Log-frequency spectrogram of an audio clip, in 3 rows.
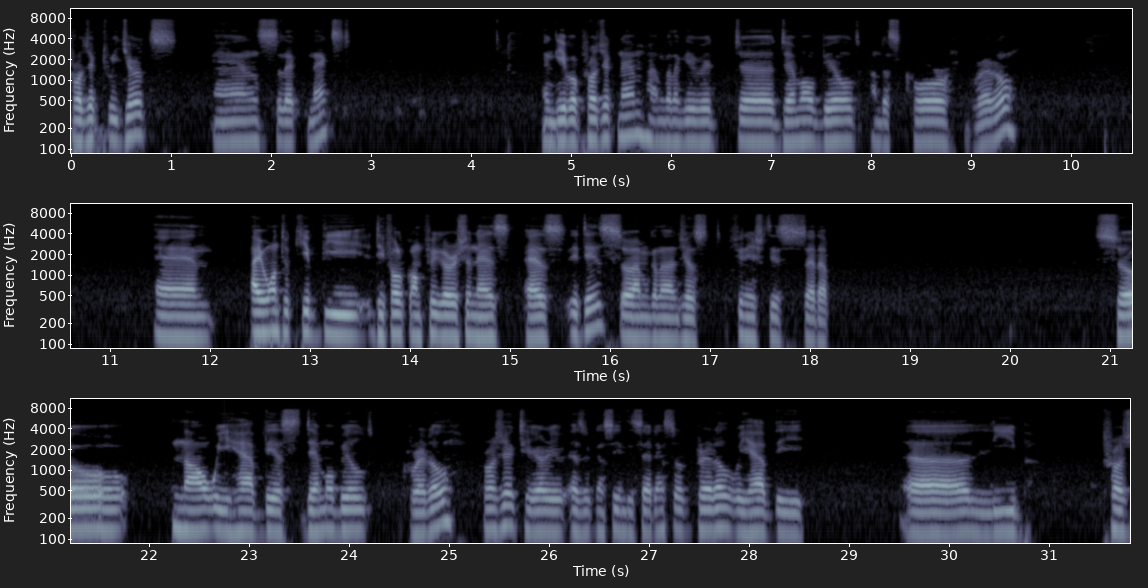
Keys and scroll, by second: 2.7 alt+n, 17.8 alt+f.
